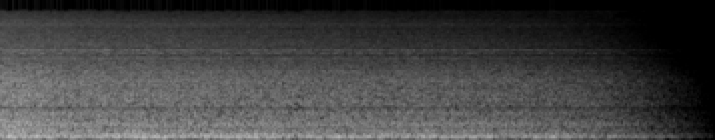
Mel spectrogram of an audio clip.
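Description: Sound effect of a logo animation: a noisy whooshing wash with a low rumble, fading out slowly.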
